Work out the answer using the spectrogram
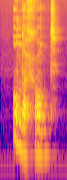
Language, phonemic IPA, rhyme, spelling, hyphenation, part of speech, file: Dutch, /ˌɔndərˈɣrɔnt/, -ɔnt, ondergrond, on‧der‧grond, noun, Nl-ondergrond.ogg
- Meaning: 1. underground, subsoil, subsurface, bottom 2. ground, basis, foundation, groundwork 3. compartment (mound beneath the shield in a coat of arms on which the supporters stand)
